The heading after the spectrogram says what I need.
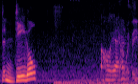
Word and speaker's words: deagle: We don't call them desert eagles when they're gold. It's pronounced deagle.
